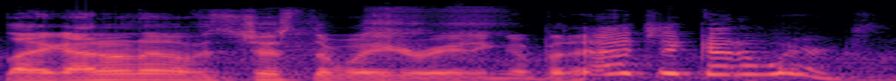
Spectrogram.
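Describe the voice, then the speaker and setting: Man, casual chat, rambling, lively pitch. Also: racing, slight background noise. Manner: relaxed, rambling. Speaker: co-reader commenting.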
